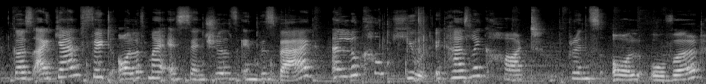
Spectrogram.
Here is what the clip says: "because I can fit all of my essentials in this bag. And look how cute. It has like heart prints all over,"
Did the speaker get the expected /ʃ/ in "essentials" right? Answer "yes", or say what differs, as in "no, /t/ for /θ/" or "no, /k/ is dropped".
yes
